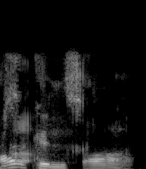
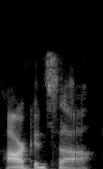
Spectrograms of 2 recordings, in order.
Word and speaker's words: Arkansas: Arkansas. You don't say it properly. It's Arkansas. Arkansas.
